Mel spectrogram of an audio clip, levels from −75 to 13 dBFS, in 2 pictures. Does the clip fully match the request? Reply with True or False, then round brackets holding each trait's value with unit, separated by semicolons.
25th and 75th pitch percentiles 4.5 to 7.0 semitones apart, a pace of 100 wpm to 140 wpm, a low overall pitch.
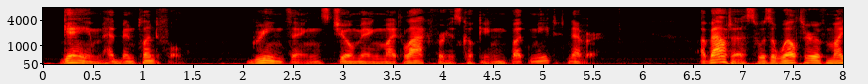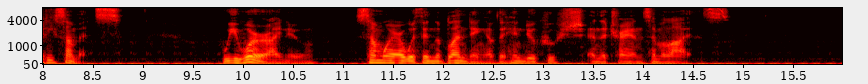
False (5.2 semitones; 150 wpm; 85 Hz)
